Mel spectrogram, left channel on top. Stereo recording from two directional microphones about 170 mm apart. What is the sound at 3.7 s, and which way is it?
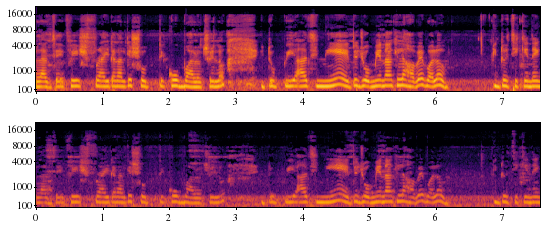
Speech, 40° left (ahead or behind).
